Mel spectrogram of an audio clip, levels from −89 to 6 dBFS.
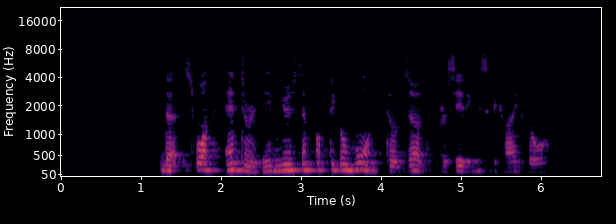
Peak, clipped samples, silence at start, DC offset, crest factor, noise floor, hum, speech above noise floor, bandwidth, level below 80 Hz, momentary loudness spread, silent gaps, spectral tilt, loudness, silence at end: -26 dBFS; under 0.1%; 1.25 s; under 0.1%; 22 dB; under -90 dBFS; none; over 44 dB; 7.2 kHz; -86 dBFS; 14 LU; none; -7.5 dB/octave; -46 LUFS; 0.7 s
